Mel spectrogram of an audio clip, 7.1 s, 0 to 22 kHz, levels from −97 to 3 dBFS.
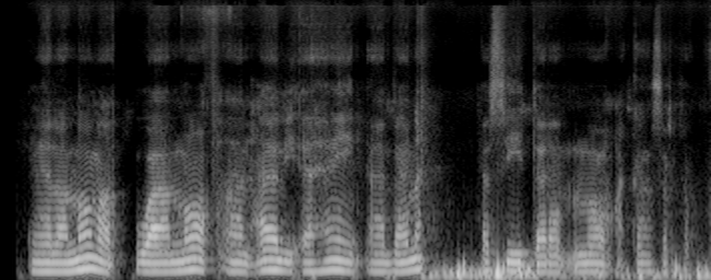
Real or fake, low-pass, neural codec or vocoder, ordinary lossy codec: fake; none; codec, 44.1 kHz, 2.6 kbps, SNAC; none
